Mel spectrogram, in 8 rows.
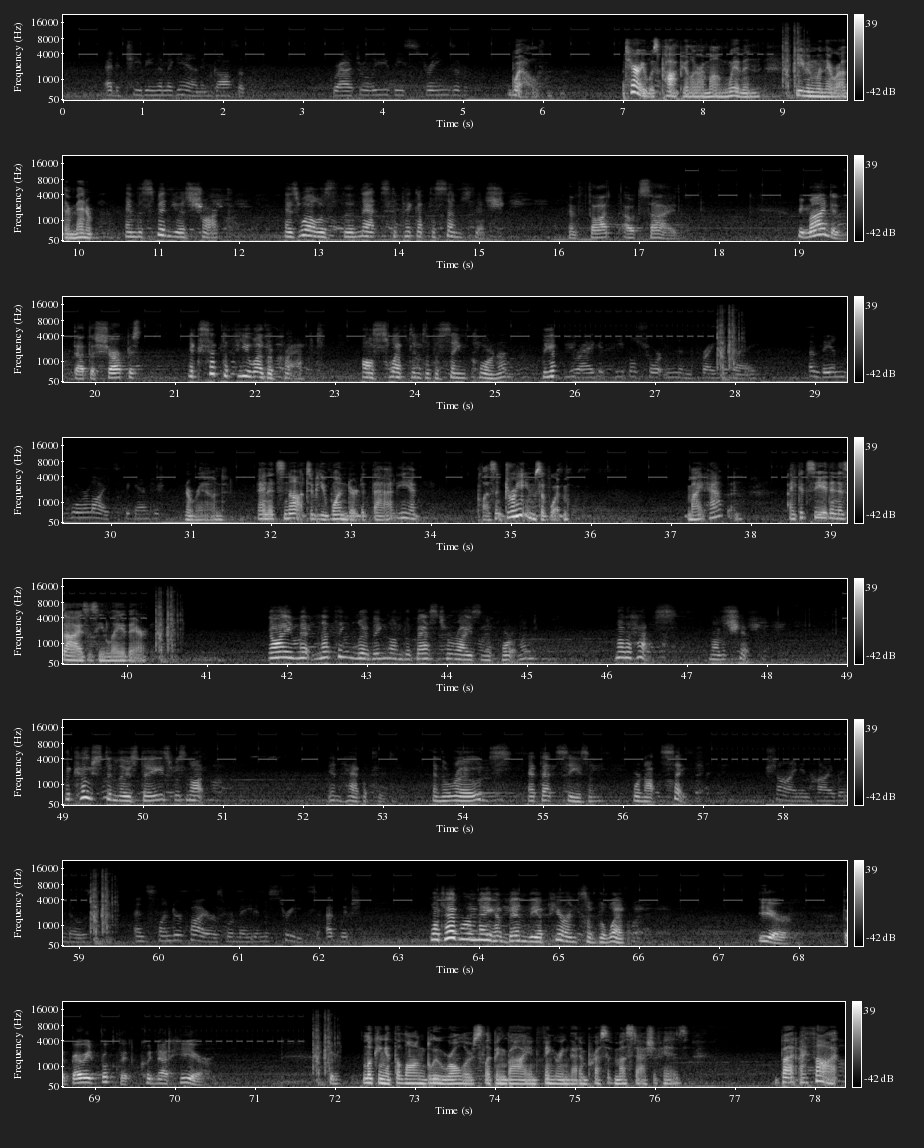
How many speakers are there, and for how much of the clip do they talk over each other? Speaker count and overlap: four, no overlap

